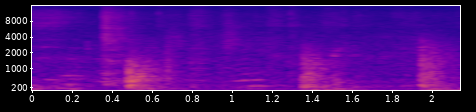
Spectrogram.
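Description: A door opens and shuts indoors in a French-language scene, giving a few soft wooden knocks and clunks at uneven intervals, fairly close and quiet, with people talking.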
